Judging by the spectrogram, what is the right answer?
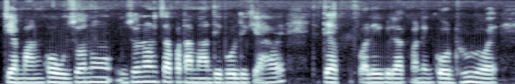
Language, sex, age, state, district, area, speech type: Assamese, female, 45-60, Assam, Dibrugarh, rural, spontaneous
